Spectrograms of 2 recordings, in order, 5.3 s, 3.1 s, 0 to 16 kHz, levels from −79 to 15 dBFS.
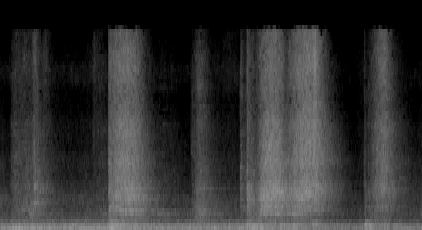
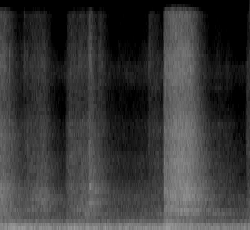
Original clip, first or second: first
